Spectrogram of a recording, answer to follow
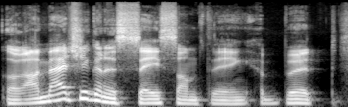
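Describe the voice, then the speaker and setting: A man's voice: fairly low pitch, very animated, a little fast. A man livestreaming from a home setup, chatting casually and thanking viewers over a headset mic in a rambling, upbeat way.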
